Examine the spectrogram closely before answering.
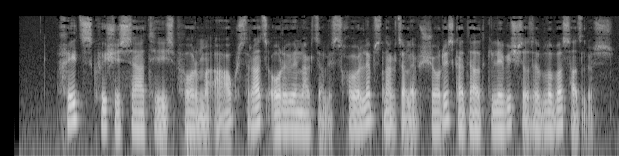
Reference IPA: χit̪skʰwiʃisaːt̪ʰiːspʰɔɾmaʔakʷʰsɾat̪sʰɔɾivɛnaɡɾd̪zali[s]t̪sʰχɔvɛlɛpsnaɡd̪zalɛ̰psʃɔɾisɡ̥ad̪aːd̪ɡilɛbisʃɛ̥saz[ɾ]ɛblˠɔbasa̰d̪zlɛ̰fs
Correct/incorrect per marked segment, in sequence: correct, incorrect

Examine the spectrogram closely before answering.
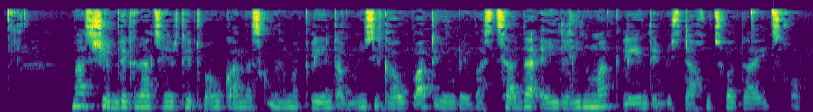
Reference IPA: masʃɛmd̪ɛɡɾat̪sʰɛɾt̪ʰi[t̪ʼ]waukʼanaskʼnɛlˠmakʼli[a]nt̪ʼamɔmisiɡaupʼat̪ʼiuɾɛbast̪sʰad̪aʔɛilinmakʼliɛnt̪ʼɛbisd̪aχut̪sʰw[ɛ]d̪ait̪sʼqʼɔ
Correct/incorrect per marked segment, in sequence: correct, incorrect, incorrect

